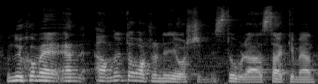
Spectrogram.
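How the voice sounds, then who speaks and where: A man's voice: a little high, animated, a little hiss or hum. A man casually and animatedly retelling history as a podcast host, swearing freely and acting out scenes.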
